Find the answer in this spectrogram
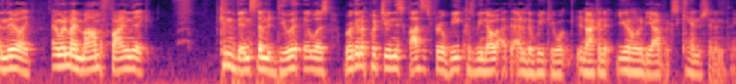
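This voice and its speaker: A man with an American accent talks at a very fast pace. His intonation stays fairly even while his loudness swings widely. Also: medium pitch for a man. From Minneapolis, Minnesota. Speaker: university student and runner. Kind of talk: casual chat. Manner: slurred speech.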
